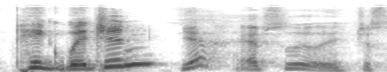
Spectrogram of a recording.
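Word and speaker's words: Pigwidgeon: wrong because i do but i believe it's pig widgeon yeah absolutely just like pigeon butt pig it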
